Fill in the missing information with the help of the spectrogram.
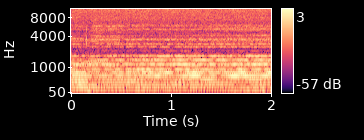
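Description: Live band music: an electronic keyboard with an organ-like sound holds a sustained chord over the band, and the steady drum beat stops just after the start.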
